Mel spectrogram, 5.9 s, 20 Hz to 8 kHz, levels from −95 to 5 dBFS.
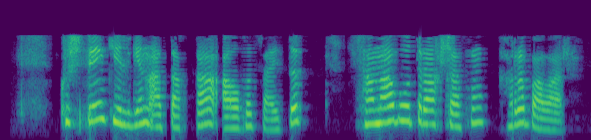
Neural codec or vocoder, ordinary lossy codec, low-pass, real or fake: none; AAC, 16 kbps; 7.2 kHz; real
